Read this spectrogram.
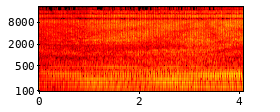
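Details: Champion generator in eco mode with a soft start kit fitted to the home air conditioner: the engine hums evenly, then settles into a slightly heavier steady drone as the AC load comes on. No stalling or surging; it runs fine.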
